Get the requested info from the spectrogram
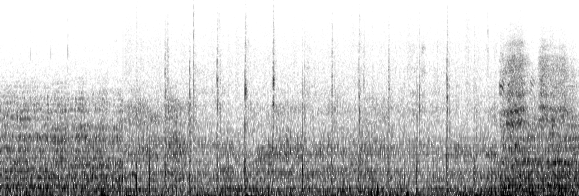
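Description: Footsteps climbing concrete stairs, light clicks about twice a second, over a steady low outdoor rumble.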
